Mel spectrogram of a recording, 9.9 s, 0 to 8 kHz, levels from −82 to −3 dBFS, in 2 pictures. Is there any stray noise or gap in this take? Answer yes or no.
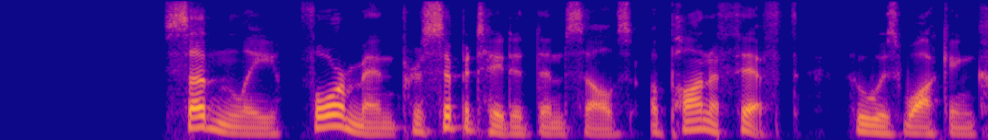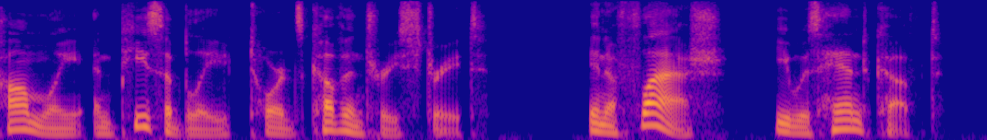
no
